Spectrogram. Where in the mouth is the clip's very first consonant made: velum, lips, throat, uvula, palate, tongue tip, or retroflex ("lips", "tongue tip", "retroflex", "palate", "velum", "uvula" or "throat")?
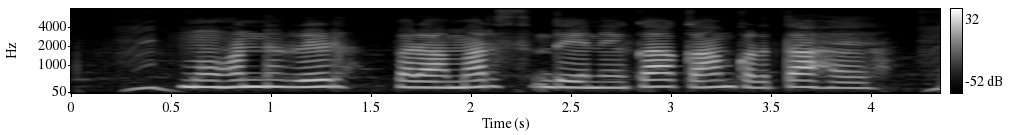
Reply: lips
